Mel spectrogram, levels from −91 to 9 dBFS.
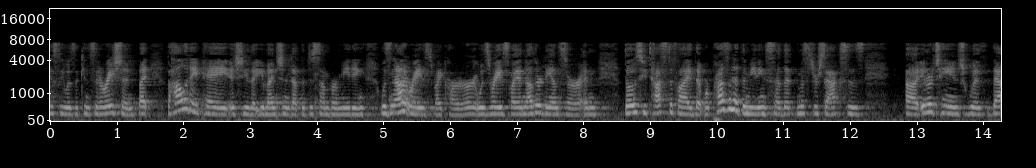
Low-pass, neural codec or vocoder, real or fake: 7.2 kHz; none; real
